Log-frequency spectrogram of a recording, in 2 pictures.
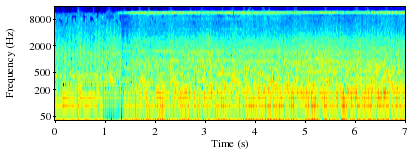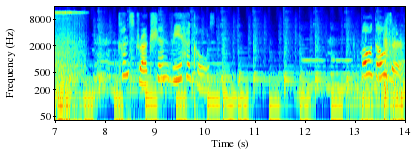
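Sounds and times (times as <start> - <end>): helicopter running: 0.0 - 7.8.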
